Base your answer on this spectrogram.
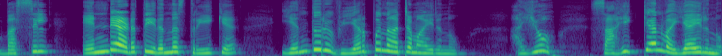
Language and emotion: Malayalam, disgusted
